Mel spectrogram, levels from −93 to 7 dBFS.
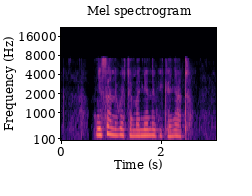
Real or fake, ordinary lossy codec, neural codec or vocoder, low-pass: fake; MP3, 64 kbps; codec, 16 kHz, 4.8 kbps, FACodec; 7.2 kHz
